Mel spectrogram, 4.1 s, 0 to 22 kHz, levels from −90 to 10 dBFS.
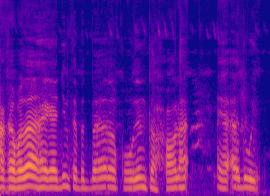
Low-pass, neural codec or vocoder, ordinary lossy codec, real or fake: none; vocoder, 44.1 kHz, 128 mel bands, Pupu-Vocoder; none; fake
